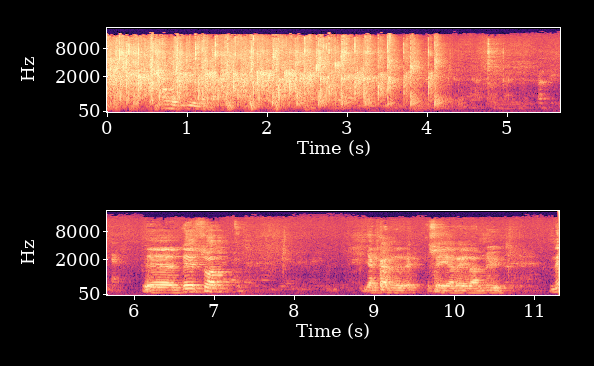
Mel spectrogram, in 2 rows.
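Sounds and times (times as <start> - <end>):
audience applause: 0.0 - 4.8
speech: 0.8 - 2.0, 6.2 - 7.5, 8.9 - 11.3.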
